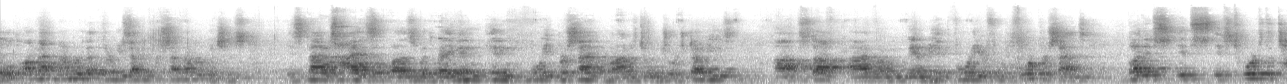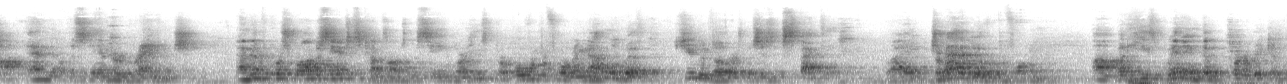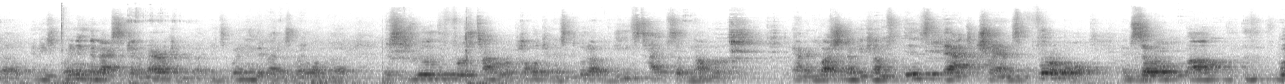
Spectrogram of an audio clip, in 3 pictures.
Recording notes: The Latino Vote - Live from Las Vegas. The Latino Vote Podcast is live from the Campaign and Election Awards in Las Vegas, Nevada.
